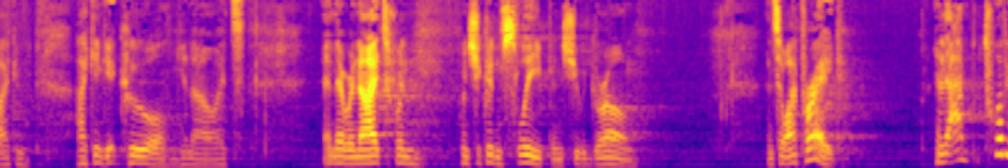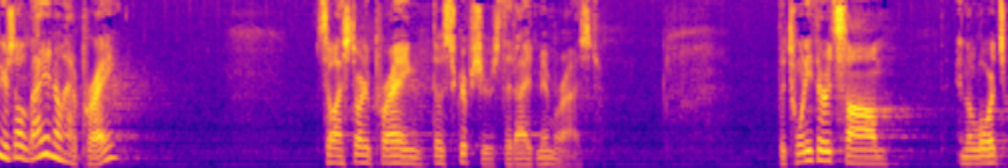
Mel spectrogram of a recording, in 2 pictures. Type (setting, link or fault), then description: setting, large echoing room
